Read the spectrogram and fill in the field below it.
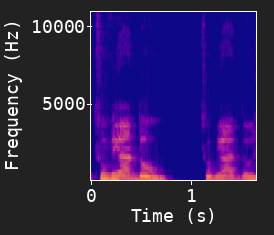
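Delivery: usual speaking voice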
